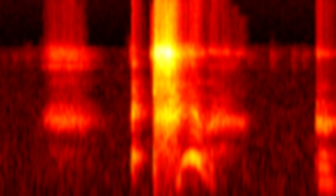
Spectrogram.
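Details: Sneezing fit from an allergy to lilies: a soft inhaled catch, then a loud, forceful sneeze and the start of another.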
